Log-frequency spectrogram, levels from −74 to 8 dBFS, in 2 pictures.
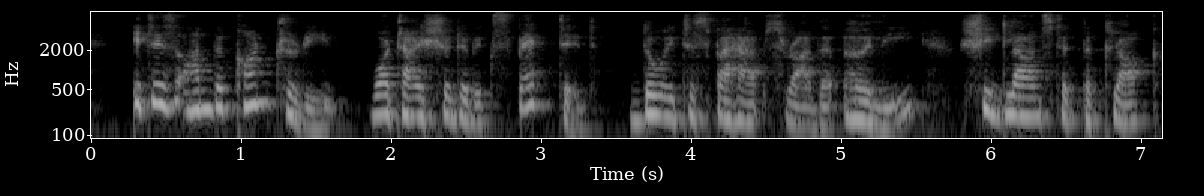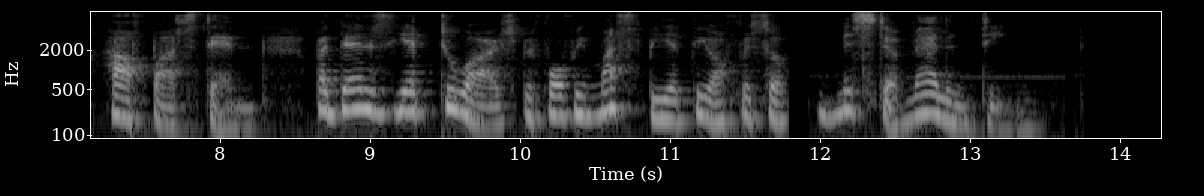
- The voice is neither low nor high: No, high, 195 Hz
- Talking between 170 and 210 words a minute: Yes, average, 175 wpm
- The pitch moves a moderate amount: No, wide, 6.3 semitones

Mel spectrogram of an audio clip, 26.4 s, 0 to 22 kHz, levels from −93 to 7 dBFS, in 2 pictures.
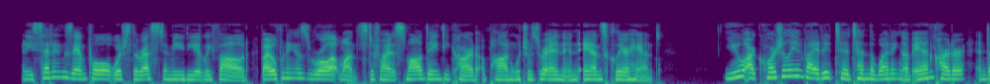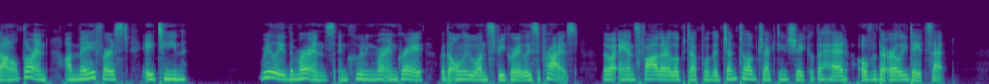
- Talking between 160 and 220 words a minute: Yes, average, 185 wpm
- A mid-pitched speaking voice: Yes, medium, 170 Hz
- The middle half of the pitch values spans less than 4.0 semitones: Yes, narrow, 2.5 semitones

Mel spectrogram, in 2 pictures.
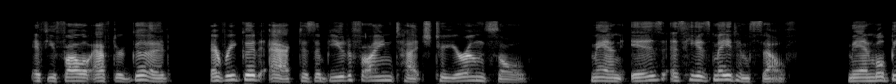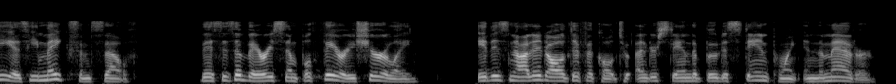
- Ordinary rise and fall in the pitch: Yes, average, 3.7 semitones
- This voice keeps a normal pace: Yes, average, 170 wpm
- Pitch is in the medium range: Yes, medium, 165 Hz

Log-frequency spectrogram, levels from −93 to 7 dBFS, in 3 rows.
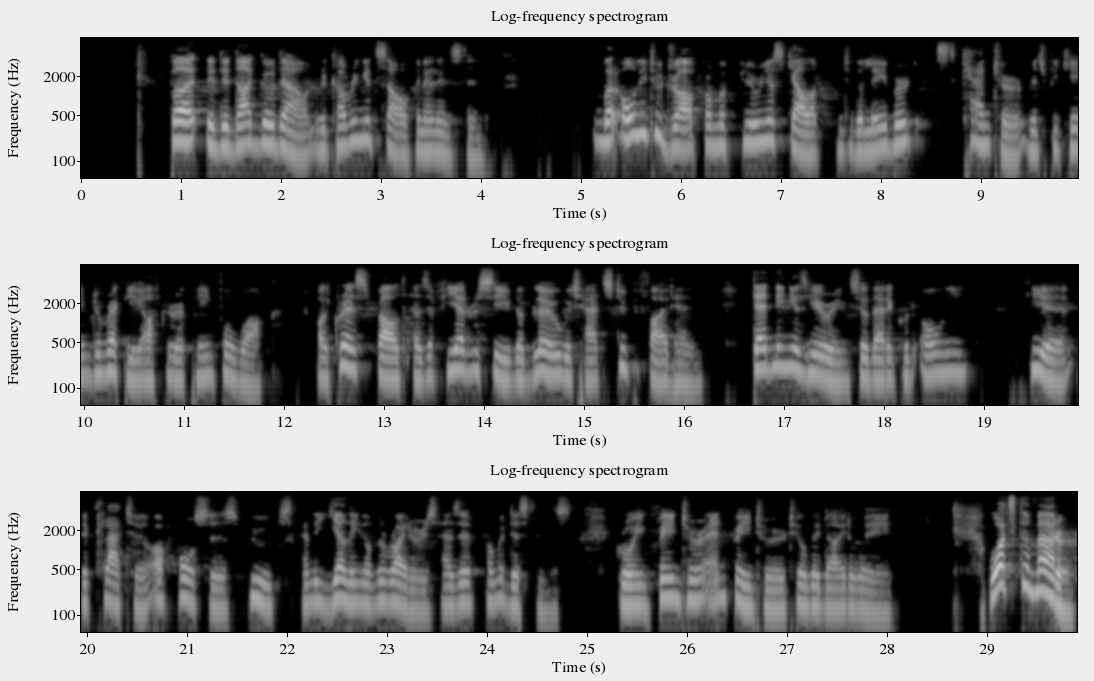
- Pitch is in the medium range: Yes, medium, 155 Hz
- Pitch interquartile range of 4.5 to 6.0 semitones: Yes, average, 4.8 semitones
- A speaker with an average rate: Yes, average, 160 wpm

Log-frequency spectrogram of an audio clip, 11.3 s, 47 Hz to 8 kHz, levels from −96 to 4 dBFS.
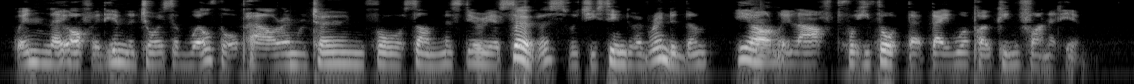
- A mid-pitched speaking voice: Yes, medium, 160 Hz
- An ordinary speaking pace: Yes, average, 190 wpm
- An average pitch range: No, narrow, 2.0 semitones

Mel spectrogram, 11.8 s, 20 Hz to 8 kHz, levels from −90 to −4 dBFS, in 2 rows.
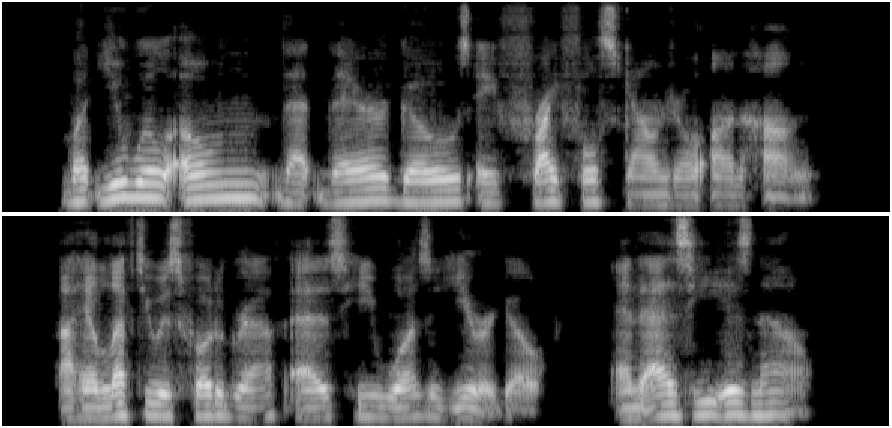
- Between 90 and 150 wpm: Yes, average, 140 wpm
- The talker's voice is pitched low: Yes, low, 120 Hz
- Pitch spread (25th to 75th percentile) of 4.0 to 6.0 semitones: No, average, 3.3 semitones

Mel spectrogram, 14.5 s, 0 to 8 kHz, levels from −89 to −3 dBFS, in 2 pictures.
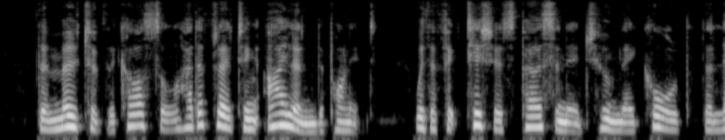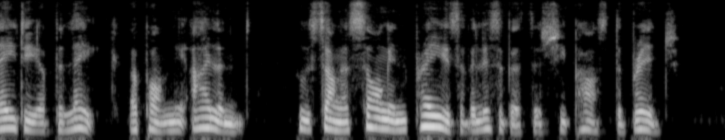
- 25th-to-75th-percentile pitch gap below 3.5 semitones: No, average, 5.3 semitones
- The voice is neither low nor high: Yes, medium, 160 Hz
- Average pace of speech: Yes, average, 160 wpm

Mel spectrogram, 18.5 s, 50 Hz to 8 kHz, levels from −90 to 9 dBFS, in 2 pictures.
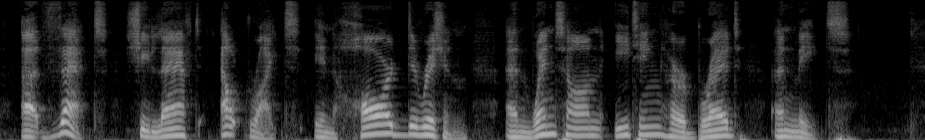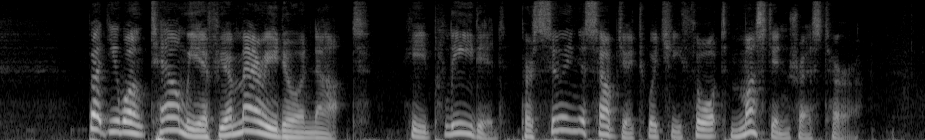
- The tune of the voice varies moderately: No, wide, 7.3 semitones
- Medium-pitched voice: Yes, medium, 145 Hz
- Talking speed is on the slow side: Yes, slow, 125 wpm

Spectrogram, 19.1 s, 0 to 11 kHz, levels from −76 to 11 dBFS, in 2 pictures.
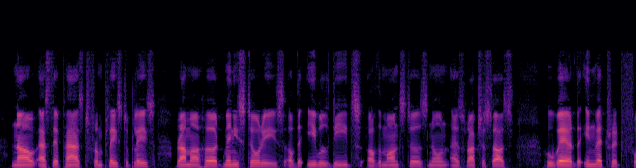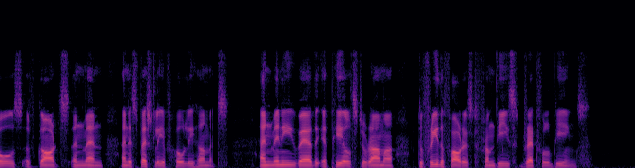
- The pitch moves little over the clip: Yes, narrow, 1.9 semitones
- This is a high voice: No, low, 115 Hz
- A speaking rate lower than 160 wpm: No, average, 165 wpm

